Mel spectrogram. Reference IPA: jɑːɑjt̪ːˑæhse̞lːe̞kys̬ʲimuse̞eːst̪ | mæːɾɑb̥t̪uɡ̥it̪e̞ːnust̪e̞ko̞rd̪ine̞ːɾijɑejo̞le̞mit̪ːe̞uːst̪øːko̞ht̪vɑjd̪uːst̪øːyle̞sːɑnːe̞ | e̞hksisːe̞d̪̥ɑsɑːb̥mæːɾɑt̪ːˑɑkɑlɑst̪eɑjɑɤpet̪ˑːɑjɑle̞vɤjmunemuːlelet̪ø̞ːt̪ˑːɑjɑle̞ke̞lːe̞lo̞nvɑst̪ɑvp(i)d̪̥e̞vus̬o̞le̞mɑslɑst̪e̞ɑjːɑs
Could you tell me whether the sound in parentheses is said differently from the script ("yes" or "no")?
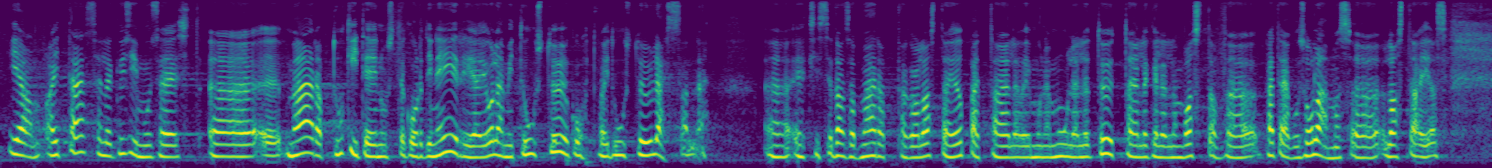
yes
